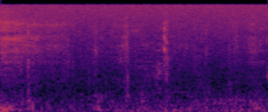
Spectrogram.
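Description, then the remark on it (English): Someone eating a cheese and leek sausage roll: a few soft, irregular chewing and biting sounds over a steady, rumbling wind noise, with no talking. “I'm just gonna eat it quite ostentatiously and make yum yum sounds.”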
